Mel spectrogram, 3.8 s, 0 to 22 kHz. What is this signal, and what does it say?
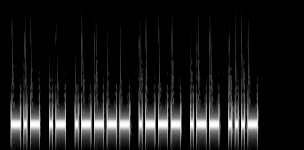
Morse code, heard as a keyed tone, about 36 wpm, 700 Hz. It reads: KA1JWV
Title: Speed-Racing Common QSO Phrases Encore - 30wpm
